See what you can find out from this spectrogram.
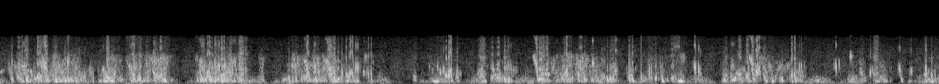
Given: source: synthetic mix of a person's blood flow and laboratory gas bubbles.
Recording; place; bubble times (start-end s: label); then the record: Doppler ultrasound of blood flow; precordium
0.00-1.74 s: bubbles
1.94-2.50 s: bubbles
2.56-2.67 s: bubbles
2.85-3.75 s: bubbles
4.12-4.19 s: bubbles
4.29-4.62 s: bubbles
4.77-5.19 s: bubbles
5.23-6.22 s: bubbles
6.25-6.38 s: bubbles
6.41-6.88 s: bubbles
6.91-7.04 s: bubbles
7.21-8.06 s: bubbles
8.32-8.43 s: bubbles
8.47-8.92 s: bubbles
8.96-9.05 s: bubbles
9.08-9.15 s: bubbles
9.22-9.39 s: bubbles
From the record:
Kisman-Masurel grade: 444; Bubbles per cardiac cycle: continuous sound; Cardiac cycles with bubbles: 100%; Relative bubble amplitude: maximal (0.775 to 0.999); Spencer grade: 4 (maximum detectable bubble signal sounding continuously throughout systole and diastole of every cardiac period, and overriding the amplitude of the normal cardiac signals); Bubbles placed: anywhere in the cardiac cycle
